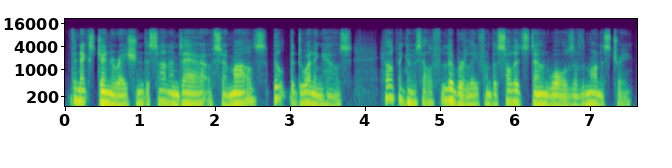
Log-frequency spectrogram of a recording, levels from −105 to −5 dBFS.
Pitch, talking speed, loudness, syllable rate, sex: 125 Hz, 205 wpm, -20 LUFS, 6.0 syllables/s, male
